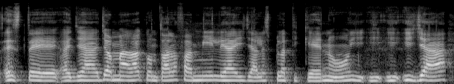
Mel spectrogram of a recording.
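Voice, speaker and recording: A woman's voice: medium pitch, level tone, normal speed. A woman, a podcast guest telling a personal story in an emotional, rambling way with many fillers and tag questions. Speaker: interview guest.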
